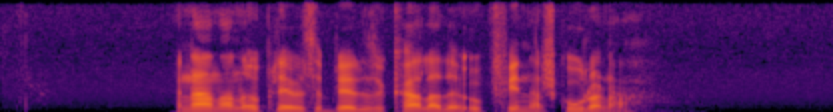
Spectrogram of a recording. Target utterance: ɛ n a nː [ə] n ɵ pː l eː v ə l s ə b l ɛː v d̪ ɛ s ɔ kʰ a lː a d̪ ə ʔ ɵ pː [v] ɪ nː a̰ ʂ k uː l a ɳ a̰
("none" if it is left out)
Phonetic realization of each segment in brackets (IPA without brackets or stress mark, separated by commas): a, f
